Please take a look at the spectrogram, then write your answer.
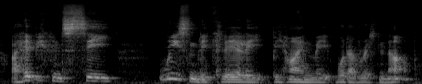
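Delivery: ordinary talk, nothing marked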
